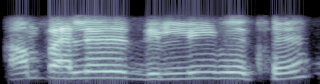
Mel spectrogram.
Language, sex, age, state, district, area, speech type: Hindi, male, 45-60, Uttar Pradesh, Mau, urban, conversation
